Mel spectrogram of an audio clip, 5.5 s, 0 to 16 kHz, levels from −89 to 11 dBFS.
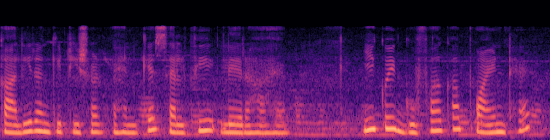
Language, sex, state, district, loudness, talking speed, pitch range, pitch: Hindi, female, Uttar Pradesh, Lucknow, -14 LUFS, 185 wpm, 200-255 Hz, 215 Hz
